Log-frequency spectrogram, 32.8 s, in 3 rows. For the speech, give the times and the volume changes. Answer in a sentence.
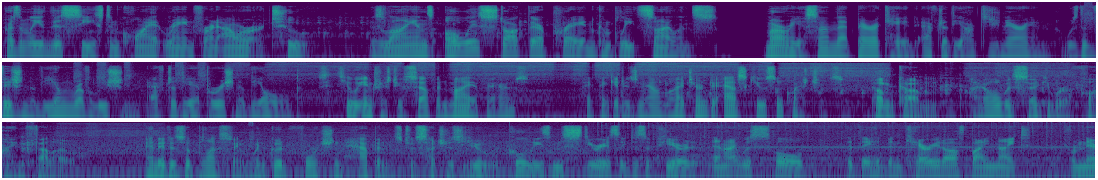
The speech can be heard from 0.0 to 32.7 s, at a steady volume.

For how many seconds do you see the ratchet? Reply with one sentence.
The ratchet can't be heard in this clip.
